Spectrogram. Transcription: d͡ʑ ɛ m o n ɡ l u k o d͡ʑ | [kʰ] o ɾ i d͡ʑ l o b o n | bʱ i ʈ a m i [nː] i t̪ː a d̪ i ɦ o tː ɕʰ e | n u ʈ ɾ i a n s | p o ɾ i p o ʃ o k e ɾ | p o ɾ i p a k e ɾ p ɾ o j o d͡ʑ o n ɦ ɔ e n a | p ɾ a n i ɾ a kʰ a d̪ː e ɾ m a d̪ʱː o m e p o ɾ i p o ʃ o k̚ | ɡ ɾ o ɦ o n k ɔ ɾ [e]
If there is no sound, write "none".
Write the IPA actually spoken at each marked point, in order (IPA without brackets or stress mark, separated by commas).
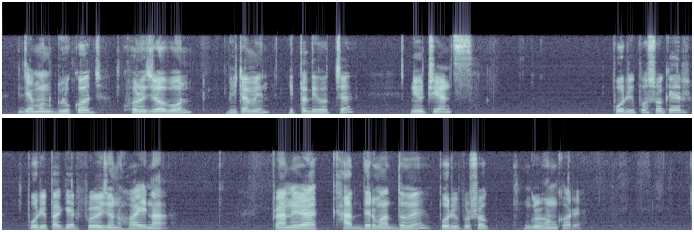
kʰ, n, e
